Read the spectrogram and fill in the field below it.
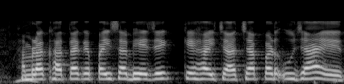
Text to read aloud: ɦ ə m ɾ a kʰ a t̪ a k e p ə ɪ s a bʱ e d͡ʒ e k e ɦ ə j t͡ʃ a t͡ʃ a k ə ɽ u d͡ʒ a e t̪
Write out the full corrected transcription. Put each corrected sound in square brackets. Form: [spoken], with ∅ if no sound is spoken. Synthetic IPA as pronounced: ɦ ə m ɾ a kʰ a t̪ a k e p ə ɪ s a bʱ e d͡ʒ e k e ɦ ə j t͡ʃ a t͡ʃ a [p] ə ɽ u d͡ʒ a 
